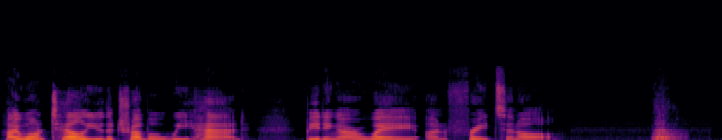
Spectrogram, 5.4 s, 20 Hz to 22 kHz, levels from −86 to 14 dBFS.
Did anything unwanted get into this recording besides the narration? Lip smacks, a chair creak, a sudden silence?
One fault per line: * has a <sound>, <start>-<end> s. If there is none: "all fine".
* has a bark, 4.9-5.2 s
